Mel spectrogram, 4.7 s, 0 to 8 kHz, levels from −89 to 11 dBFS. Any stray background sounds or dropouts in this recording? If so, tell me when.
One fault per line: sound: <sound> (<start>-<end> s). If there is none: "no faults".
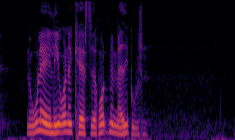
no faults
